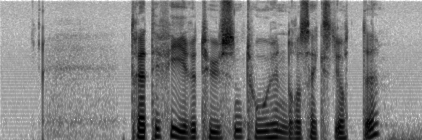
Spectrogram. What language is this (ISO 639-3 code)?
nor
